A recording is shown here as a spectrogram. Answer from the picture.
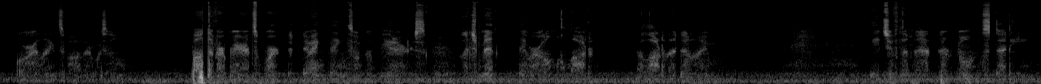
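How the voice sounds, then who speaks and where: The speech is whispered at a moderate pace. Long, frequent pauses break it up over noticeable background noise. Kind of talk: whispered audiobook reading, ASMR. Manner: whispered, soft-spoken.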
